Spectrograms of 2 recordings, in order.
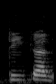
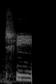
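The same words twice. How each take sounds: First: Said in the usual way. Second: "ঠি" with a hard puff on th; aspirated T. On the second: Shown as a demonstration. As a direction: hit "ঠি" as breathy retroflex t plus i. ("ঠি" শক্তভাবে) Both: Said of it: "টিকে বলবো আজ থেকে ঠি".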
